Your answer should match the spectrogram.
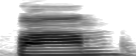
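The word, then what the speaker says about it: palm: हम लिखते हैं ना, पाम, काम, हाफ, ठीक है ना, इस टाइप से ये जो वॉक वगैरह। तो इसमें एम से पहले एल आएगा, एम से पहले एल आएगा तो एल साइलेंट, एफ से पहले ये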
